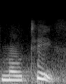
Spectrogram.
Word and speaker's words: motif: there's such a thing it's spelled exactly like motive but it's pronounced motif and motif and music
